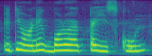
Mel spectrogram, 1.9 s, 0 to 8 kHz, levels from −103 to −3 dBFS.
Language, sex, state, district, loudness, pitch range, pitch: Bengali, female, West Bengal, Cooch Behar, -14 LUFS, 275-310 Hz, 300 Hz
